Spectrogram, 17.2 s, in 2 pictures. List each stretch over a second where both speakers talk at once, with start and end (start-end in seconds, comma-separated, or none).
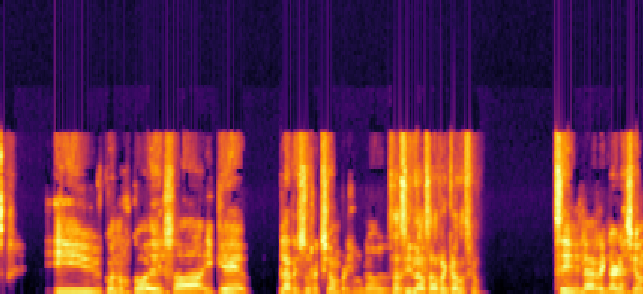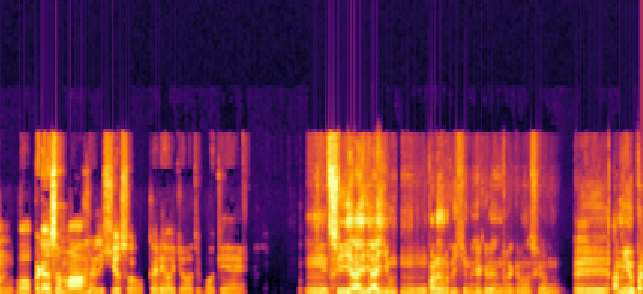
12.8-14.2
